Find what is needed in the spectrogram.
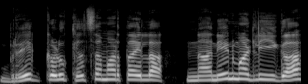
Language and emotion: Kannada, fearful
